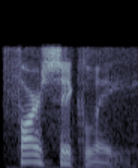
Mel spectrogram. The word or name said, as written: farcically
